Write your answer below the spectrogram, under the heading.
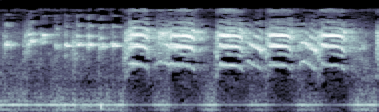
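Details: Yellow Indian ringneck parrots in a breeding setup squawking loudly, harsh rasping screeches repeated about every half second, with a steady low hum behind.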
